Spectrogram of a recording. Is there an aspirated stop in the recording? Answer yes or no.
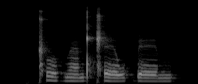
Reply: no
